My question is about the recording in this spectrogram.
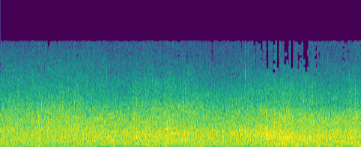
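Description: Small waves washing in over a shallow sandy shore, a steady even rush of surf with no breaks or crashes.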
